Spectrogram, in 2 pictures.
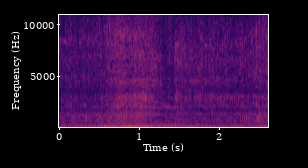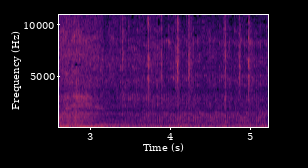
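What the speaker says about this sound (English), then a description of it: "Okay, I've got the engine started." A car engine idles steadily with a low, continuous rumble and slight swells in level, tested with a left foot accelerator device; no voices are heard over the motor.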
